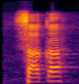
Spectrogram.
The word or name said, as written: saka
